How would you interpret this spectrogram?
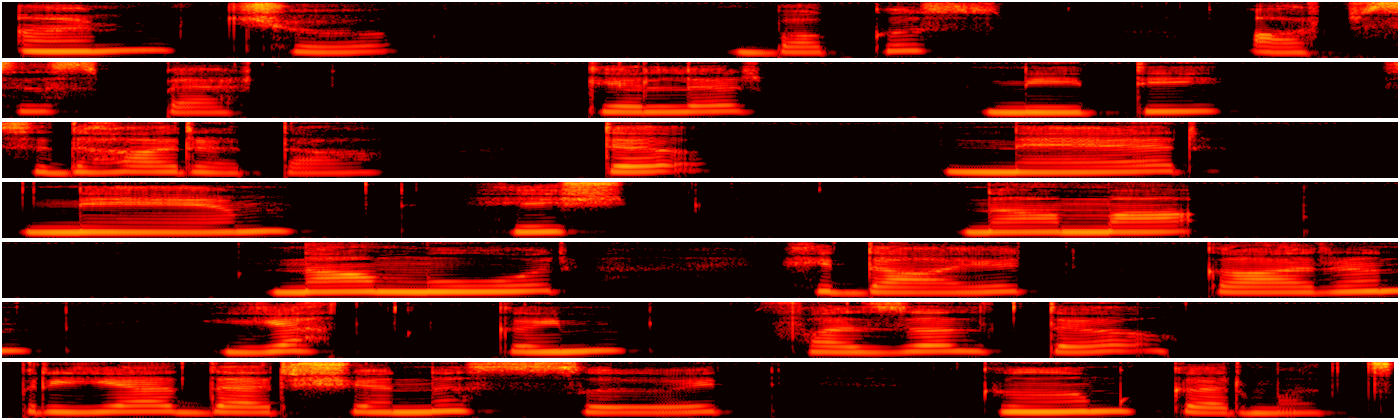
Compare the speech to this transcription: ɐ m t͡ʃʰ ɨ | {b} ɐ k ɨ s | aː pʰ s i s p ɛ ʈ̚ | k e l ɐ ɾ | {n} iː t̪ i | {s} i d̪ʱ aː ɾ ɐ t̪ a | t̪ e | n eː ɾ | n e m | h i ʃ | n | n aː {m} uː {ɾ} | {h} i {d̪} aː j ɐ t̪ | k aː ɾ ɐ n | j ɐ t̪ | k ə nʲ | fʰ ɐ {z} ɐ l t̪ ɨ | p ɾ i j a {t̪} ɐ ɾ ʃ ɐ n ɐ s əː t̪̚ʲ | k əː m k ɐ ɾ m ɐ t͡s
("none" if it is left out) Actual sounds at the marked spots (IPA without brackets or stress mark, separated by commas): b, n, s, m, ɾ, h, d̪, z, d̪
